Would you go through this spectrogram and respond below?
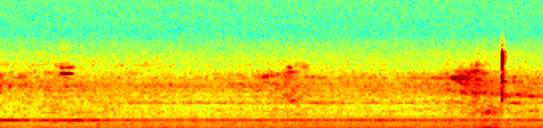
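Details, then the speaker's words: Daihatsu Ayla, engine warm, handbrake held, no AC (AC makes it worse): fast idle hum stuck high, won't drop at all; faulty idle speed control (ISC) valve, later replaced. "Ini mau aku coba aku pegang handrem ya, biar nggak jalan ya. Nggak mau turun. Sama sekali nggak mau turun."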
